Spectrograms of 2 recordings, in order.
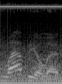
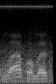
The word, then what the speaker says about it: Laviolette: were calling him peter laviolette we find out that his family has two pronunciations and i guess he's going more with lavalier than laviolette so peter we're not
